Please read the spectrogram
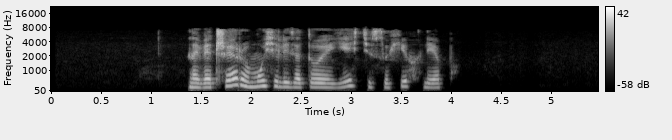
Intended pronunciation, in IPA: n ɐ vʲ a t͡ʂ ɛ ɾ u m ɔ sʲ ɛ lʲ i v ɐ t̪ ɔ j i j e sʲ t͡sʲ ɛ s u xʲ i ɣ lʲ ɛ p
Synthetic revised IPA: n ɐ vʲ a t͡ʂ ɛ ɾ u m u sʲ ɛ lʲ i z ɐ t̪ ɔ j ɛ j e sʲ t͡sʲ i s u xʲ i x lʲ ɛ p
